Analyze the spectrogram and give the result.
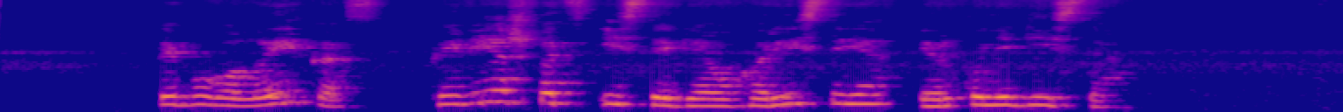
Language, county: Lithuanian, Panevėžys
